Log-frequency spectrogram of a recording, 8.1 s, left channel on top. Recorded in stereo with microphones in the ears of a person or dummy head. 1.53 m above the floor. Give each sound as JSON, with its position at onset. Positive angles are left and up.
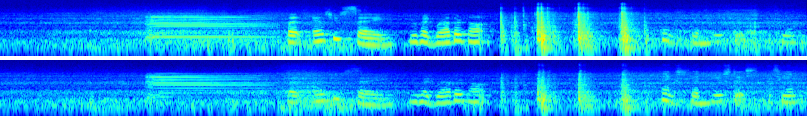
{"t": 1.4, "sound": "a violin", "side_deg": 30, "distance_m": 7.0}
{"t": 2.9, "sound": "a woman speaking", "side_deg": 70, "distance_m": 1.1}
{"t": 5.0, "sound": "a rattle", "side_deg": 60, "distance_m": 0.8}
{"t": 6.6, "sound": "a woman speaking", "side_deg": -45, "distance_m": 1.3}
